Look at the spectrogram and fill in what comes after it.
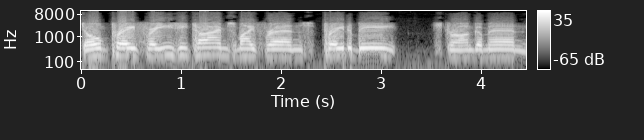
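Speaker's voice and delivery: put-on speaking in a Massachusetts accent. A caller quotes what Kennedy once said about facing adversity, in a Kennedy Massachusetts accent. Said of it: "Nice job with the Massachusetts accent".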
